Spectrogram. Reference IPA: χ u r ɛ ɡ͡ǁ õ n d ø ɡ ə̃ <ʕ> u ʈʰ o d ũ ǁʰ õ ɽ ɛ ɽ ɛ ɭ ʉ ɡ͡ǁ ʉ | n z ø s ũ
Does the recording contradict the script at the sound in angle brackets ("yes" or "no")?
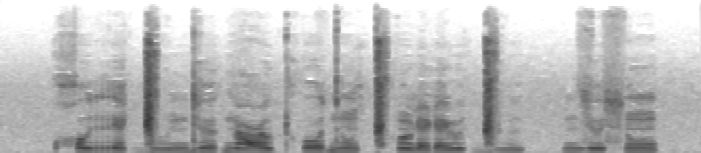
no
